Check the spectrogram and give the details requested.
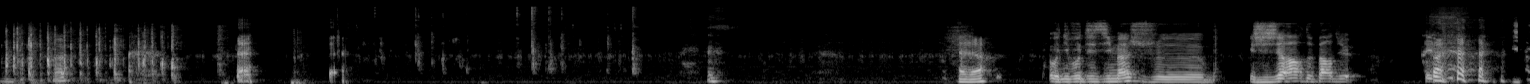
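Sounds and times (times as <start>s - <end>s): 
typing on a computer keyboard: 0.0s - 1.9s, 3.6s - 6.5s
speech: 0.6s - 1.3s, 2.4s - 2.6s, 9.6s - 13.6s, 14.2s - 15.1s
laughter: 14.2s - 15.2s.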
